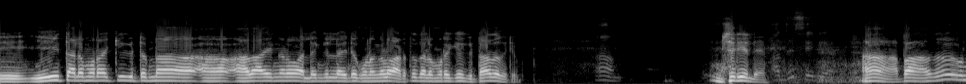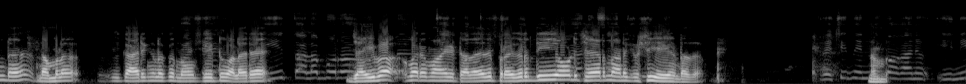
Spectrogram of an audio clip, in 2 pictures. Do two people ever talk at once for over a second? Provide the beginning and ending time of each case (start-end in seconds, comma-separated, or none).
13.2-16.4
